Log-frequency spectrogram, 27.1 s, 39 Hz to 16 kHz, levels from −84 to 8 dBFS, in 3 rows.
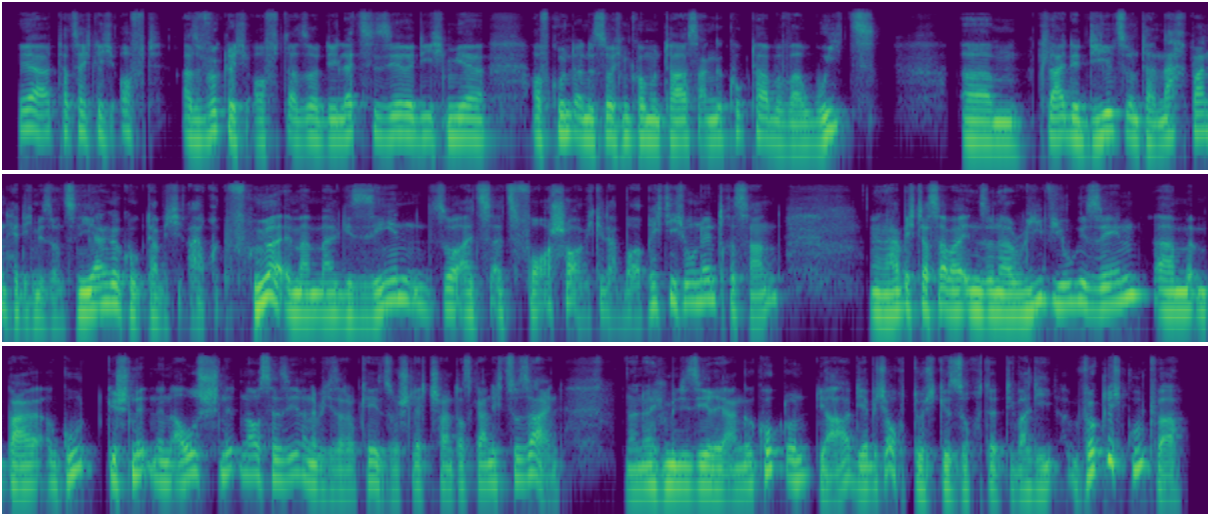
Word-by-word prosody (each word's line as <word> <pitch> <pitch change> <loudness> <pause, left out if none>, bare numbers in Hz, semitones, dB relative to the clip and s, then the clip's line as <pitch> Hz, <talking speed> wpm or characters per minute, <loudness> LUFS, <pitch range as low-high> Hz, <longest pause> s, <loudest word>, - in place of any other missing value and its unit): Ja, 160 -4 +2
tatsächlich 145 0 -5
oft. - - -8
Also 120 0 -2
wirklich 155 -4 0
oft. 115 0 -8
Also 120 +2 -1
die 120 0 -1
letzte 135 +3 -1
Serie, 135 +1 +2
die 130 +1 -2
ich 125 -2 -5
mir 130 -2 +2 0.3
aufgrund 135 +3 0
eines 125 -3 +1
solchen 130 -1 +2
Kommentars 120 -1 +1
angeguckt 125 +5 -3
habe, 120 -6 -1
war 100 0 -2
„Weeds”, 145 - -1 0.6
ähm, 110 -2 +2
„Kleine 130 -2 +3
Deals 145 +6 +3
unter 120 -5 0
Nachbarn“. 135 +4 0
Hätte 115 -3 -5
ich - - -11
mir 100 -2 -4
sonst 85 -1 -6
nie 120 +3 +6
angeguckt. 140 -7 +1
Habe - - -4
ich - - -8
auch - - -7
früher 185 +8 +5
immer 115 -3 +3
mal 110 0 +1
gesehen, 125 - 0
so 135 0 0
als 115 -3 -2
als - - -4
Vorschau. - - -1
Habe - - -7
ich - - -13
gedacht: - - -8
„Boah, - - -6
richtig 150 +3 -1
uninteressant.” 160 - -2 0.6
Dann 115 -2 +2
habe 125 +4 +4
ich 135 - -1
das 130 -2 +2
aber 125 -3 +5
in 125 -1 +5
so 115 - +3
'ner 115 -2 +5
Review 150 +8 +2
gesehen, 165 +8 +2
äh, 120 -2 +3
mit 120 +1 +4
'n 120 0 -1
paar 110 0 +2
gut 195 - -2
geschnittenen 140 -2 +1
Ausschnitten 165 +5 0
aus 155 -2 -1
der 140 - +1
Serie. 150 +5 -3
Und 140 - -3
da - - +3
habe 105 - -7
ich - - -12
gesagt: 95 0 -5
„Okay, 125 +6 -3
so 95 -5 -5
schlecht 105 +3 -5
scheint 105 0 -4
das 110 -1 -6
gar 115 +1 -3
nicht 120 0 -3
zu 140 - -2
sein.” 165 +4 0 0.5
Dann 95 +1 -4
habe 110 - +2
ich - - -6
mir 115 0 +5
die 110 - +2
Serie 105 -2 +2
angeguckt. 115 - 0
Und 140 +4 -2
ja, 135 - -1
die 110 - -2
habe 110 0 -1
ich - - -1
auch - - -3
durchgesuchtet, - - -4
die 90 - -9
weil 95 +1 -4
die 95 +3 -5
wirklich 185 - +3
gut 215 +4 -1
war - - -2
125 Hz, 230 wpm, -24 LUFS, 115-145 Hz, 0.6 s, nie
